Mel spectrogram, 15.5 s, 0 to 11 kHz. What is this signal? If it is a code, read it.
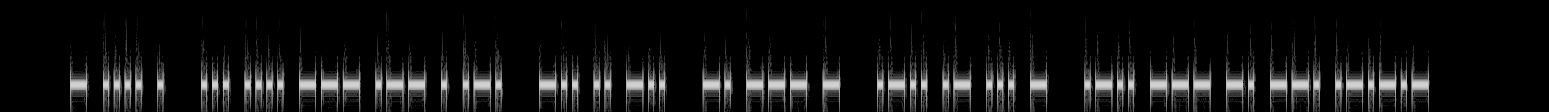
Morse code, heard as a keyed tone, about 22 wpm, 700 Hz. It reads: THE SHOWER DID NOT LAST LONG.
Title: Sentences from Top 1600 Words 22wpm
